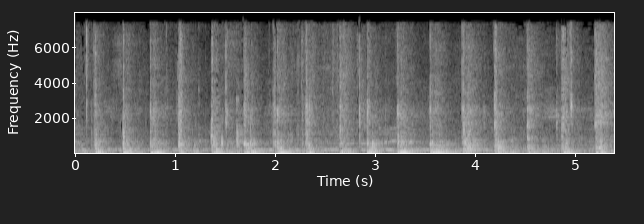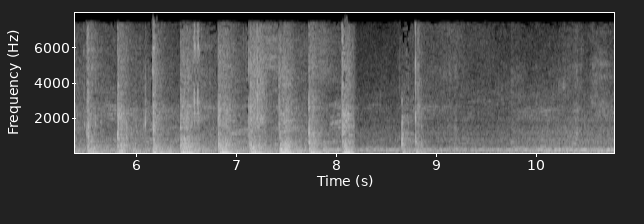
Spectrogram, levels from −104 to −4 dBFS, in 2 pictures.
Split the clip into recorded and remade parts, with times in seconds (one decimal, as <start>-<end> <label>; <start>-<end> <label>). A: 0.0-10.8 recorded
